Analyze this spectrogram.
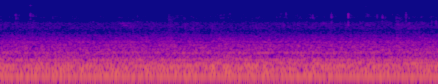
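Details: A steady low electrical hum with faint broadband hiss; no animal voice.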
